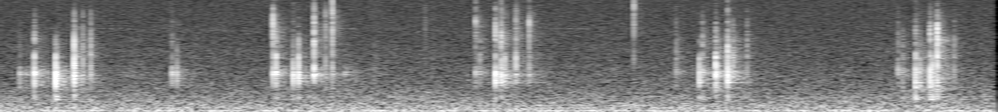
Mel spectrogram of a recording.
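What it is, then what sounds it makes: Makeup palette. A makeup palette is tapped slowly with long nails in short clusters of sharp, bright clicks separated by quiet pauses. Each tap is crisp and dies away almost instantly over a faint, steady background hiss.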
